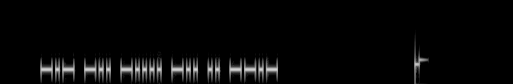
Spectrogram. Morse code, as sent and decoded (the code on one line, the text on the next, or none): -.- -.. -.... -.. .. --.-
KD6DIQ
